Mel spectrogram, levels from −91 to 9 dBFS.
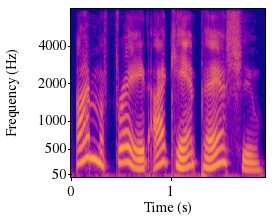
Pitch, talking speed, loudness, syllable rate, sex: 220 Hz, 185 wpm, -17 LUFS, 3.9 syllables/s, female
